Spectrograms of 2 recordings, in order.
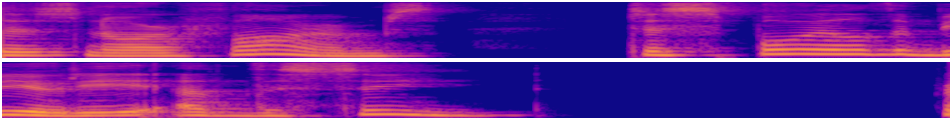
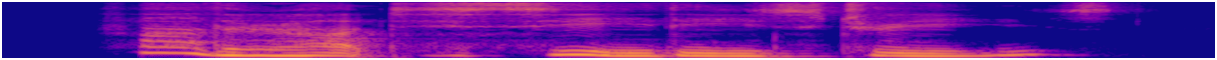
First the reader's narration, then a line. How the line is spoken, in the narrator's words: she murmured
